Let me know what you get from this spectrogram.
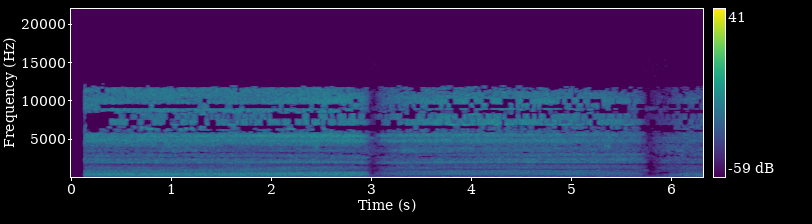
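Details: Angry Indian spectacled cobra hisses with a strong, breathy rush of air lasting about three seconds. A softer, steady hiss follows with a brief break near the end.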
